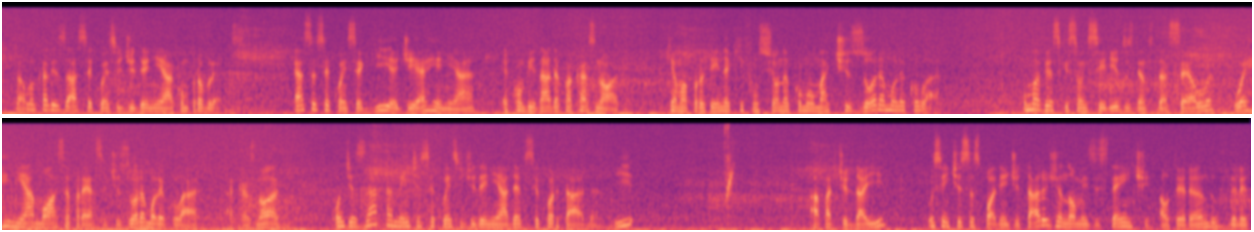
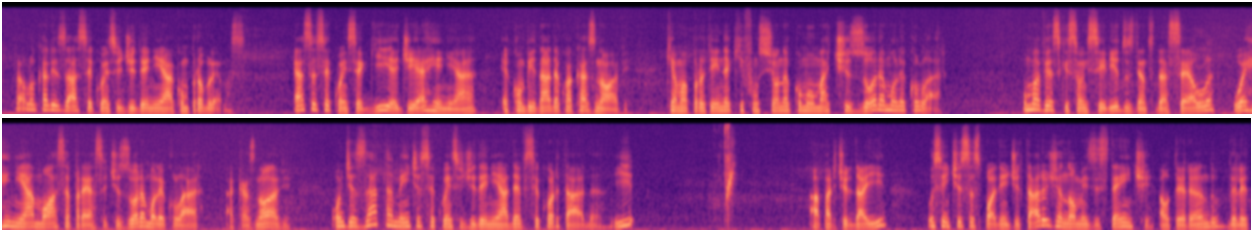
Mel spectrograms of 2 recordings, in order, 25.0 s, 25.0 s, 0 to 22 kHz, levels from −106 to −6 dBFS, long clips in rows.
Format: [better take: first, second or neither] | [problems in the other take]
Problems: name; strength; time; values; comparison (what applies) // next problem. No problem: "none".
second | hiss; loud; throughout; 6 dB below the speech; faint in the second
